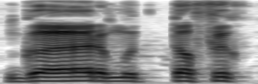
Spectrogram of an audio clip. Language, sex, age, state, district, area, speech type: Urdu, male, 18-30, Uttar Pradesh, Lucknow, rural, read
